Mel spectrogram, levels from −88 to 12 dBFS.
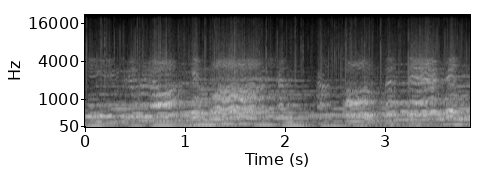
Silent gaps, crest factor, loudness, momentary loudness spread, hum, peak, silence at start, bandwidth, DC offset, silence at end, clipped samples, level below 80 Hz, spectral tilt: none; 16 dB; -22 LUFS; 7 LU; none; -6 dBFS; 0 s; 20 kHz; under 0.1%; 0 s; under 0.1%; -34 dBFS; -6 dB/octave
